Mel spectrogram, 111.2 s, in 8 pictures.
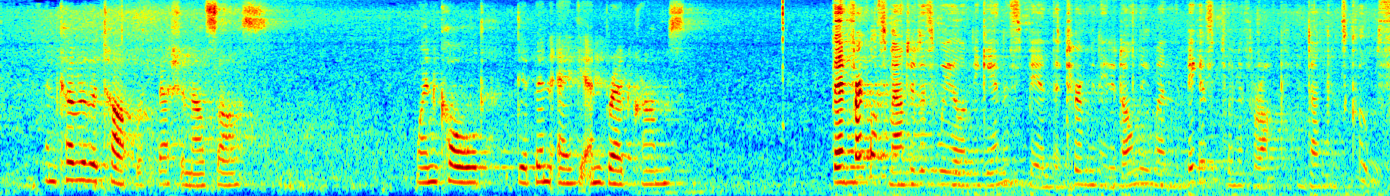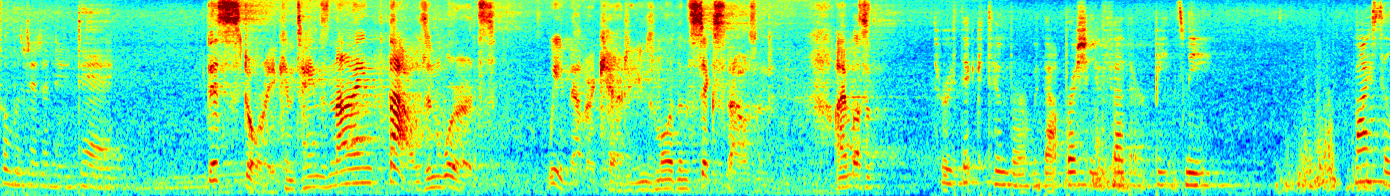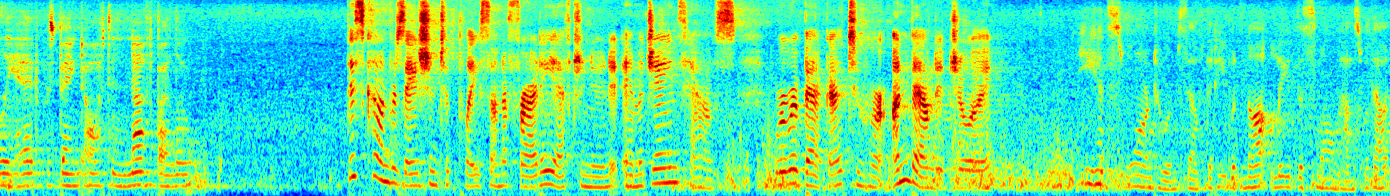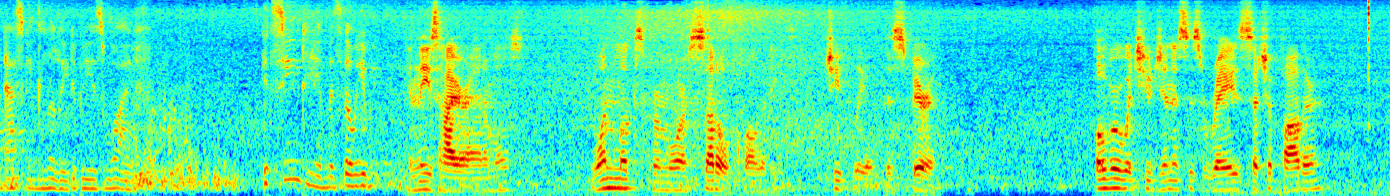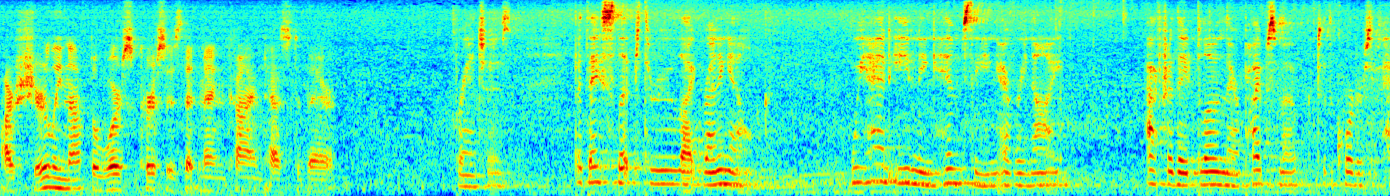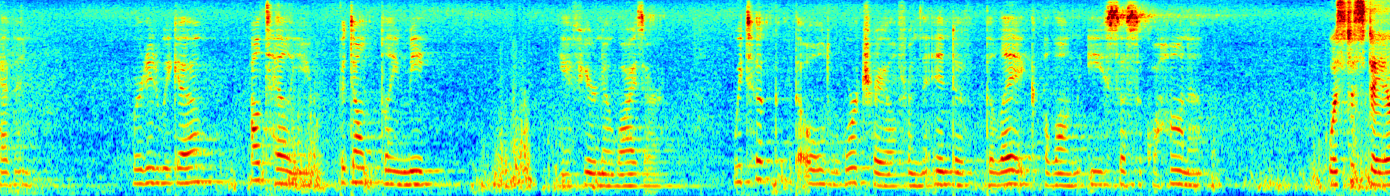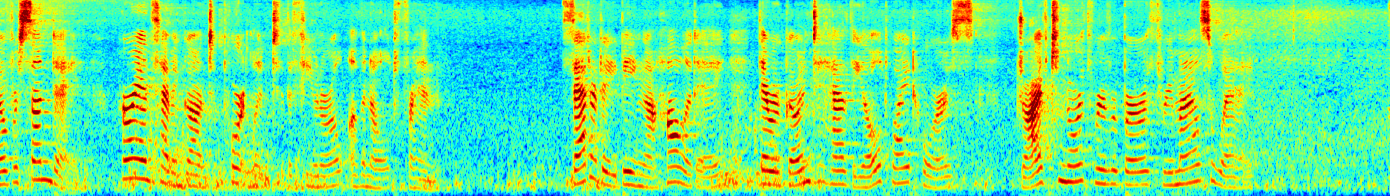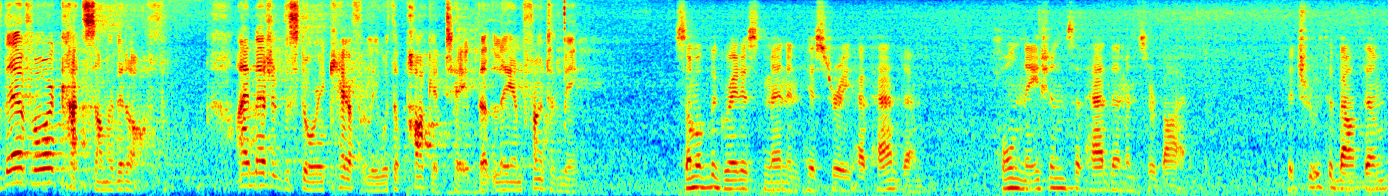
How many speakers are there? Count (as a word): seven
